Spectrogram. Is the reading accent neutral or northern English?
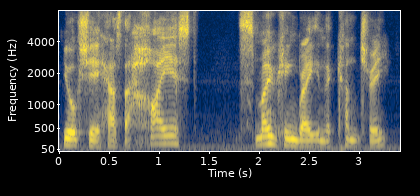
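neutral. It is read in an ordinary newsreader accent.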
